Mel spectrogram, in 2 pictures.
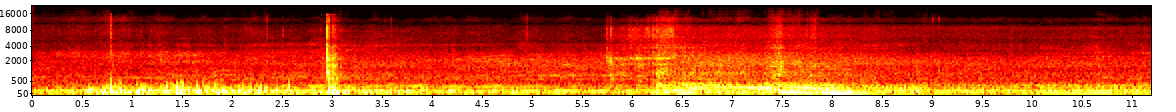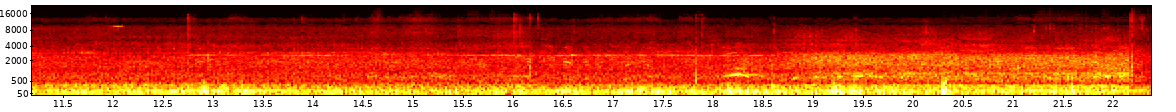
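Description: A car fitted with a swapped engine is driven in Pakistan, its engine droning and revving under gusty wind noise, with voices heard at times.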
